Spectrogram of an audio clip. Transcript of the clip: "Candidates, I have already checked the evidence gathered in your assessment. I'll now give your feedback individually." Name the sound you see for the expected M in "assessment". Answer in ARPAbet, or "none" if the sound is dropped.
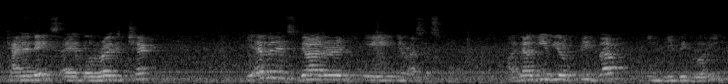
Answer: M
